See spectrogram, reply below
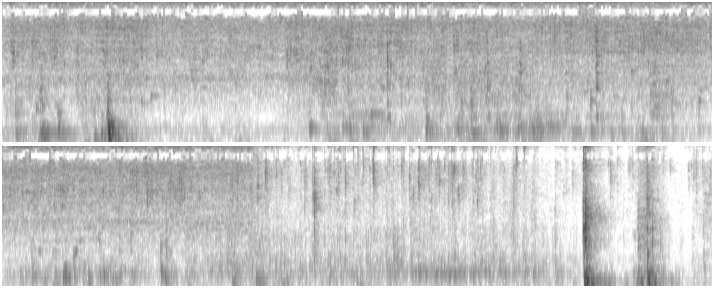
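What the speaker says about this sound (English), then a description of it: "We're going to just let that drain off as much as it can" Tap water runs steadily into a kitchen sink as brined pickle vegetables drain, a continuous splashing hiss, then breaks into a few sharp clatters and drips near the end.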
